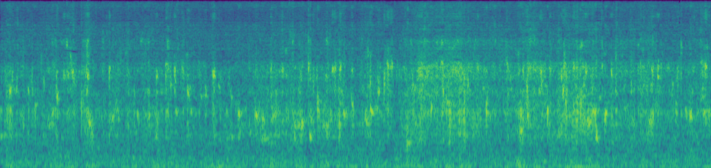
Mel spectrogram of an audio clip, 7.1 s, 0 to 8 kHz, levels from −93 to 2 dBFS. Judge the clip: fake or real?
fake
